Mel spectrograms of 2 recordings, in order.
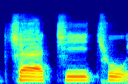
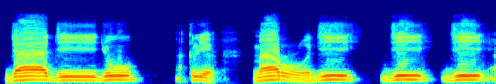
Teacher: Jim ini tidak ada angin maksudnya dia jahrun nafas ataupun angin itu tersekat dia tidak ada bunyi angin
